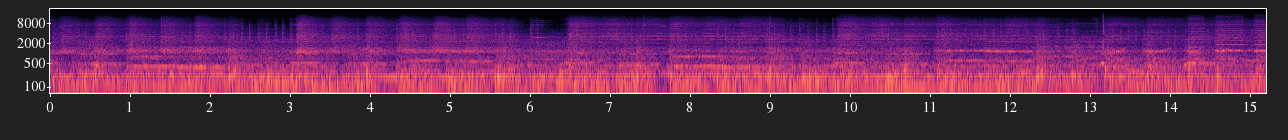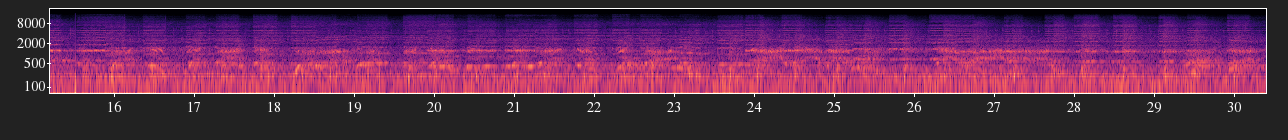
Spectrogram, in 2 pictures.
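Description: Live rock band playing loudly and continuously: drum kit, bass guitar, electric guitar and keyboards, heard from the audience in a small club room.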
